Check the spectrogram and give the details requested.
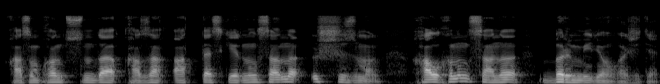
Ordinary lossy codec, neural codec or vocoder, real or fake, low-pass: none; none; real; 9.9 kHz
